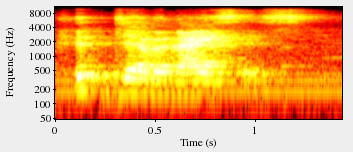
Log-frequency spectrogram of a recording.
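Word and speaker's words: Devinysus: on all the events that I'm running it's pronounced demon Isis but it's spelled like it's like demonesis right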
